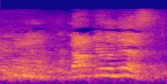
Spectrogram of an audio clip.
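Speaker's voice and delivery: a retold "nope, I'm out" with a touch of comic alarm; mock fed-up husband. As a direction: throw it off like a husband backing out of the room.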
